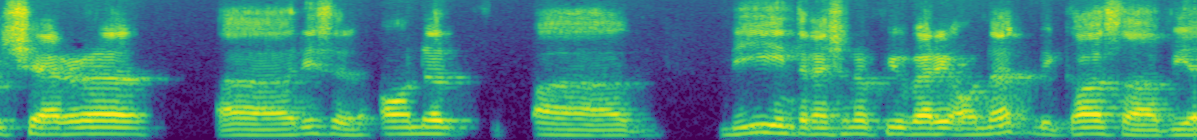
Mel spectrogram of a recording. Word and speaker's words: BE International: Is it BE International or B International? It's BE International.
